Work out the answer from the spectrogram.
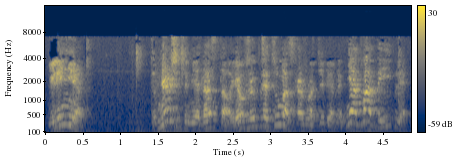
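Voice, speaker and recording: An actor playing a furious, foul-mouthed captive soldier who shouts and mocks. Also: male voice, high-pitched, very animated, fast, recorded from a distance, exaggerated voice. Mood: exasperated shouting. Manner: shouting, swearing constantly, mocking. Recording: echoey lo-fi room from afar with faint noise.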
